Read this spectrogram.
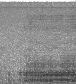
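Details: A low, rumbling snore building over one breath from a sleeping dog being told to stop snoring: dog snoring.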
